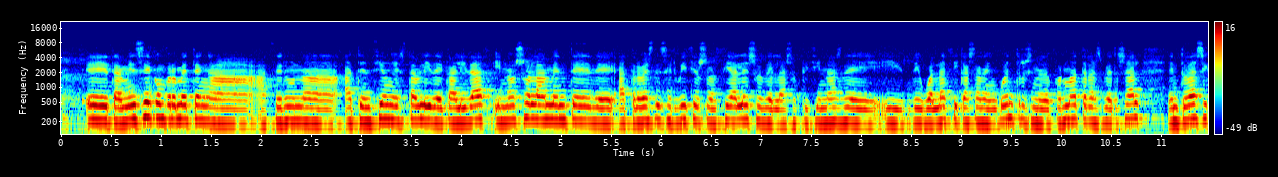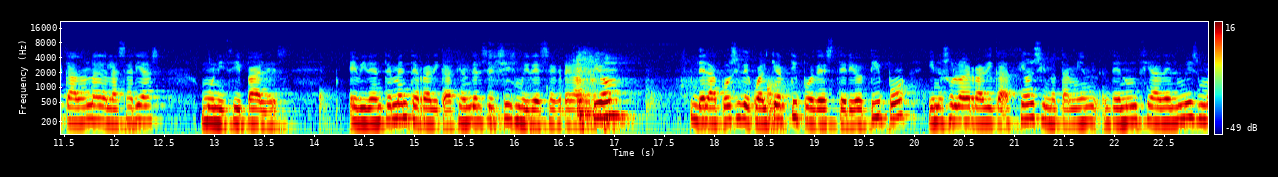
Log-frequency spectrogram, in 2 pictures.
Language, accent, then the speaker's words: Spanish; Castrillón, Asturias, Spain; vengo de Castrillón y represento al territorio de Avilés y los concejos limítrofes.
